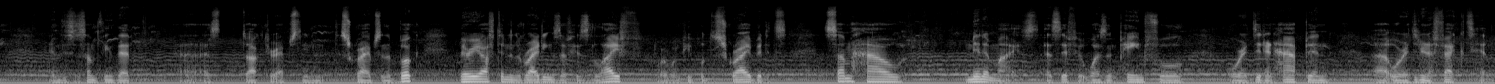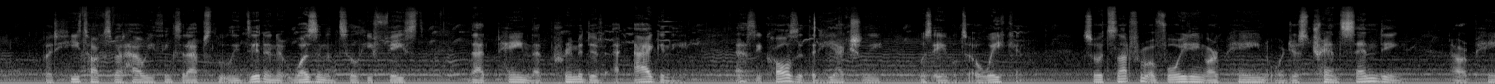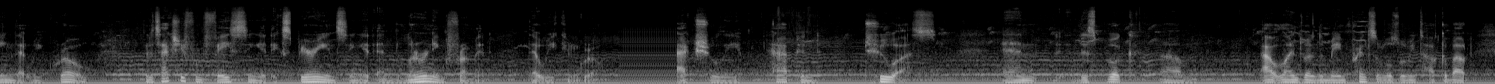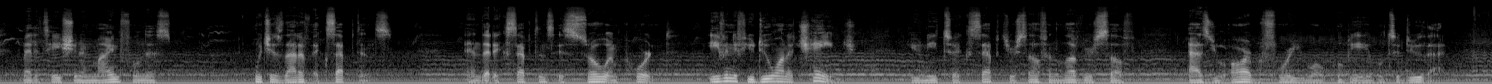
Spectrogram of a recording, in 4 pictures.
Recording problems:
electrical hum; noticeable; throughout; 60 Hz, 10 dB below the speech
audio freezing; at 36 s for 0.5 s

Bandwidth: 15.5 kHz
